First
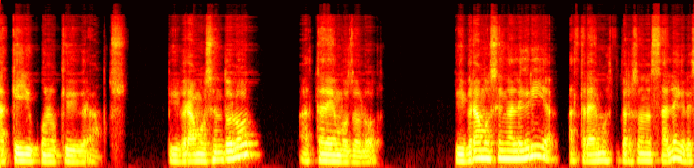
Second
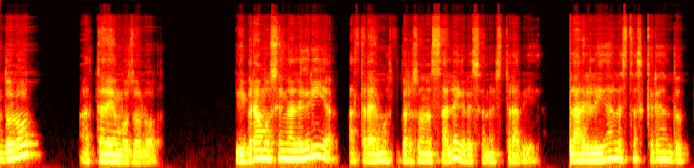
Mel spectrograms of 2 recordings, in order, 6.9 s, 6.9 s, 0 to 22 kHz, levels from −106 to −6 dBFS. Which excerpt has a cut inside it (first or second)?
second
